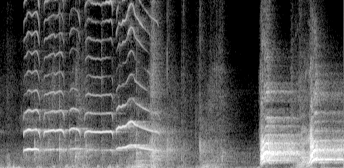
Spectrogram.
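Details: Dogs at play with squeaky toys, a group of three pit bulls and a Malinois: a run of high, harmonic toy squeaks, then two loud, harsh barks near the end.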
